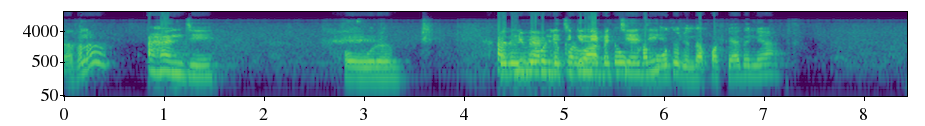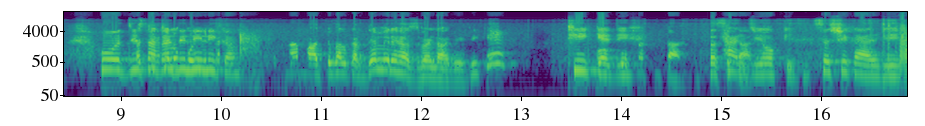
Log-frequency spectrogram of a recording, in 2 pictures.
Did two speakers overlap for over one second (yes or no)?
yes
